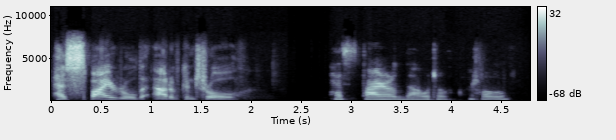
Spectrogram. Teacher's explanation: connect the two s's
